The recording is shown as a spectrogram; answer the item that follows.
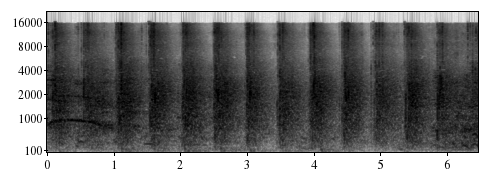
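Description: Large theatre audience clapping together in a steady rhythm, about two claps a second, over a background of crowd noise.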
